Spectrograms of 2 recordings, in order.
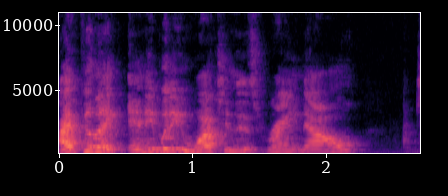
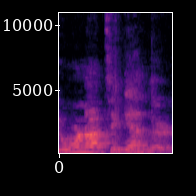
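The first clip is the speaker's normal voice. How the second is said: ordinary talk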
